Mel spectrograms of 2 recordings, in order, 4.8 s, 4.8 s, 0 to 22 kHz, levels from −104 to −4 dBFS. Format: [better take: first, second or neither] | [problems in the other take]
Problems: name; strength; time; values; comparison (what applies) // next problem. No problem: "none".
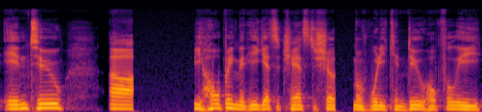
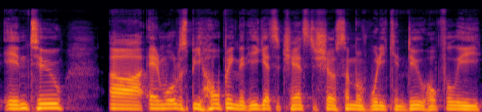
second | audio cutting out; at 1.5 s for 0.5 s and at 3.5 s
